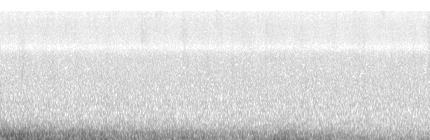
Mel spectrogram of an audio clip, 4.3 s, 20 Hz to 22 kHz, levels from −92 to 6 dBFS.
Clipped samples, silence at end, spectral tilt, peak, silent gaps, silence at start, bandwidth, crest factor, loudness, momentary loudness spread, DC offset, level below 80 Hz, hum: under 0.1%; 0 s; -6.5 dB/octave; -26 dBFS; none; 0 s; 16 kHz; 18 dB; -46 LUFS; 12 LU; under 0.1%; -46 dBFS; none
